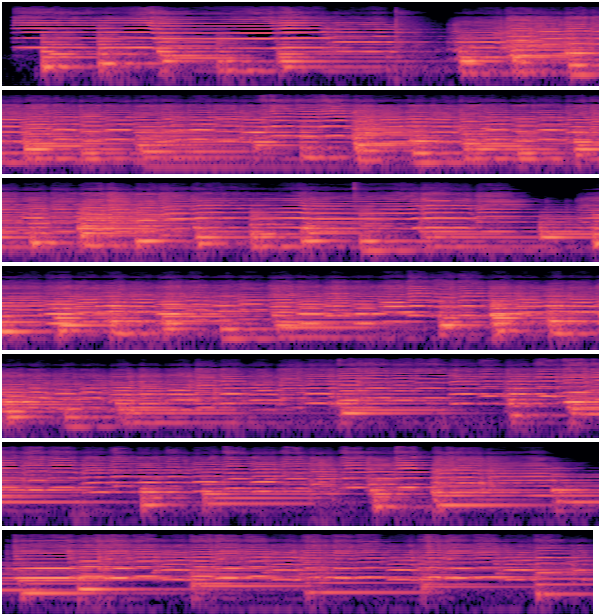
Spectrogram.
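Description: A violin playing a classical piece with upright piano accompaniment. The music starts abruptly, breaks off briefly about three seconds in, then carries on.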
